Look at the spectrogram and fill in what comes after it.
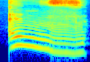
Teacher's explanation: letter D in end is voiced, so we say ends with a Z sound.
